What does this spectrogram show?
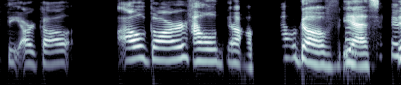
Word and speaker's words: Algarve: Algarve, yes. in It is not an Portugal. easy word. Lots of people struggle with it. It's Algarve.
